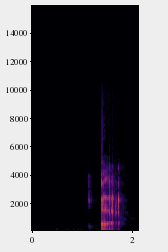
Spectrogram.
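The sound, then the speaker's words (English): A loud burp rumbles out for about half a second, preceded by a few soft low gulps and clicks as air is swallowed. No talking. “You don't mind if I burp, do you?”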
